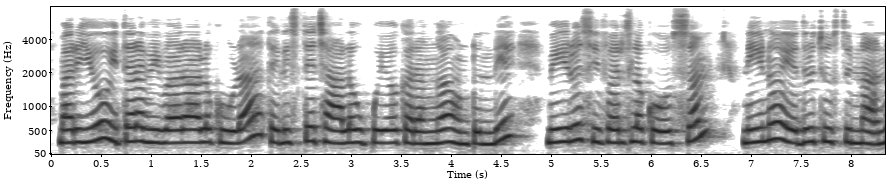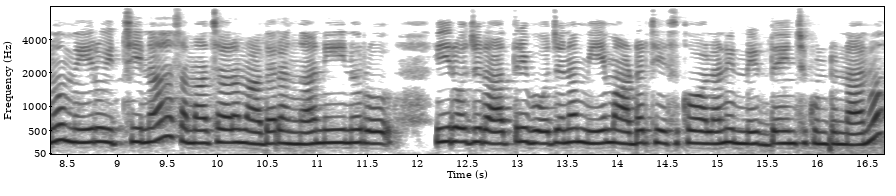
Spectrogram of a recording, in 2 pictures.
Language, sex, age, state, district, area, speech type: Telugu, female, 18-30, Telangana, Narayanpet, urban, spontaneous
